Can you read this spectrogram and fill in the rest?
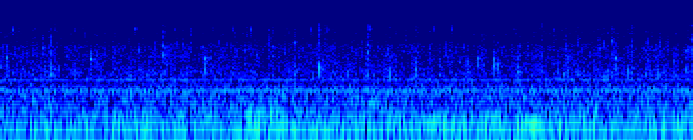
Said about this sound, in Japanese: うわ、これ、もうほら。麻婆豆腐が震えてるもん。石鍋の。暑さで。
